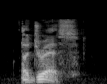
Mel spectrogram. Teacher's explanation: dress noun address verb both of them stress on the second syllable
